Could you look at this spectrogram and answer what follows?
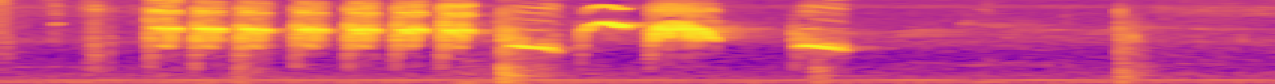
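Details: Greater green leafbird song with kingfisher-style fill-in, used as a lure for other leafbirds: six quick harsh notes followed by several clear, slurred whistles, then quiet with a steady low hum.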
